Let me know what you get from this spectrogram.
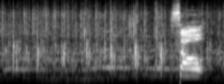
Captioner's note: applause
